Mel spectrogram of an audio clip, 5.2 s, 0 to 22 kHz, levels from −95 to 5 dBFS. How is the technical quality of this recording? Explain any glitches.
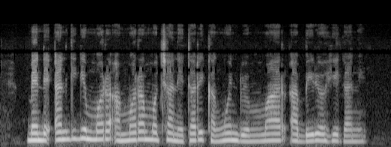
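The technical quality is poor, with one fault running throughout. The speech has likely passed through heavy MP2 compression, starved of bits, which fits a low rate of around 56 kbps. Layer II divides the spectrum into 32 sub-bands and shares out too few bits, so upper bands shut off entirely, leaving nothing above 11.2 kHz, while the surviving bands are coarsely quantised, giving a dull, gurgling, granular sound.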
